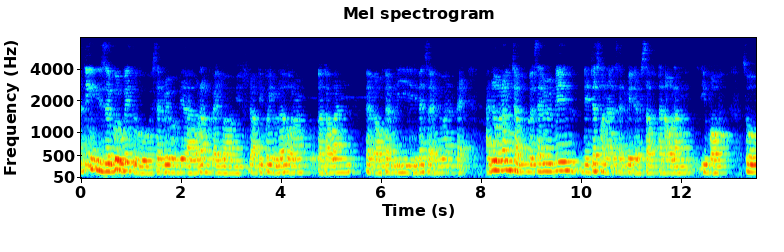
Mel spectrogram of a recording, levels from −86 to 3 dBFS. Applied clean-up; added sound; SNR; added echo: none; none; none; reverberation time 0.8 s.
